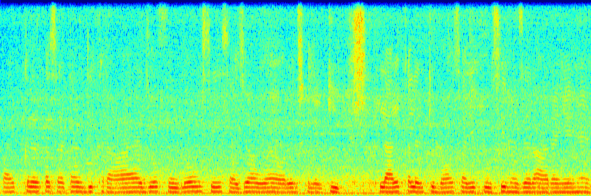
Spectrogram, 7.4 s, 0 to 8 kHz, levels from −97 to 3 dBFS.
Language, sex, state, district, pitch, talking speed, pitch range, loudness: Hindi, male, Chhattisgarh, Raipur, 185 Hz, 210 wpm, 180-190 Hz, -14 LUFS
